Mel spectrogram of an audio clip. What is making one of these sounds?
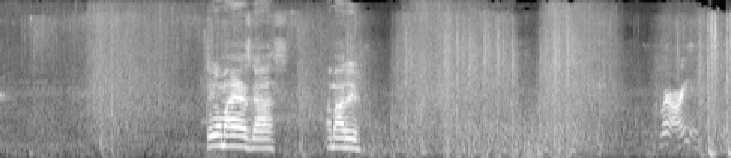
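Water splashes steadily as a swimmer moves through it.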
